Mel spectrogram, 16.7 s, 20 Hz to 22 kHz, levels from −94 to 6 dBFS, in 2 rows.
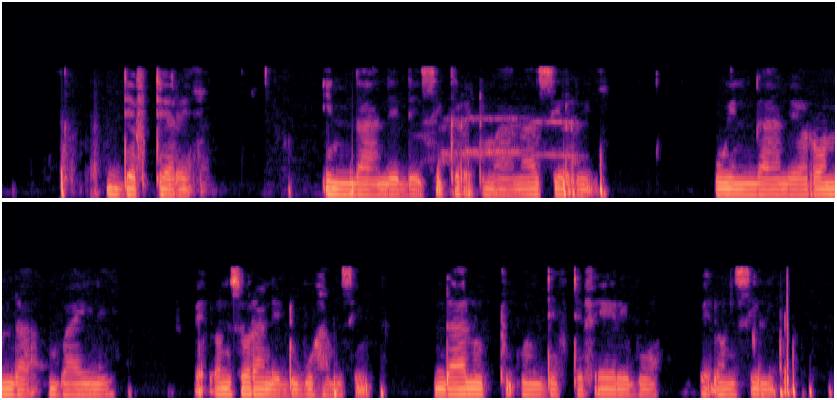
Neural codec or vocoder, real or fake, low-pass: none; real; 5.4 kHz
